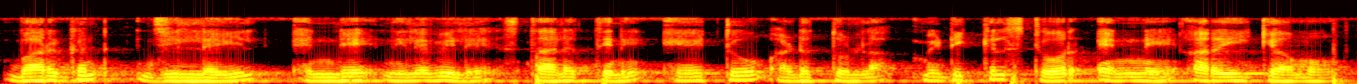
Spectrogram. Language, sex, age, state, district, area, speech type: Malayalam, male, 18-30, Kerala, Wayanad, rural, read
